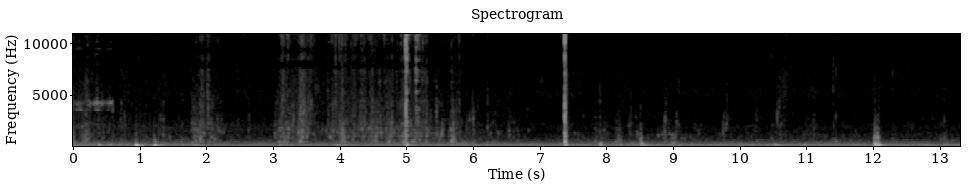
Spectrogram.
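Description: Knocks and clunks sound on a boat's deck.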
